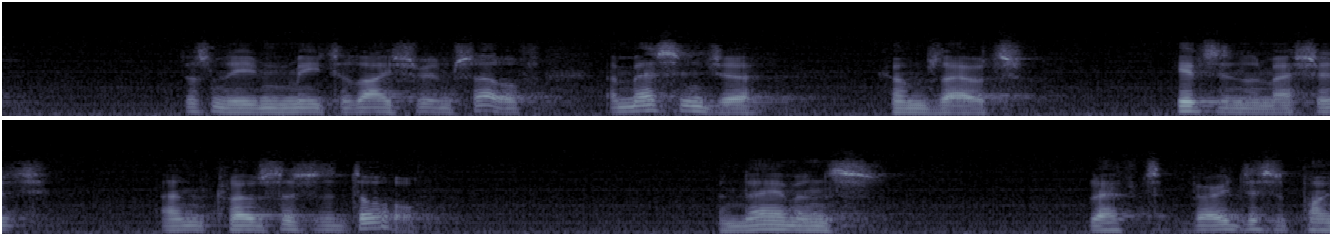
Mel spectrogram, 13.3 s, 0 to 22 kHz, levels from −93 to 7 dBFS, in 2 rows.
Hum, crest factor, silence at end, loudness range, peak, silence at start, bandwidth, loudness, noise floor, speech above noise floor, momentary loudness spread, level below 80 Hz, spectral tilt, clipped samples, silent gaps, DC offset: none; 24 dB; 0 s; 3 LU; -24 dBFS; 0 s; 19 kHz; -45 LUFS; -70 dBFS; 25 dB; 13 LU; -74 dBFS; -6 dB/octave; under 0.1%; none; under 0.1%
